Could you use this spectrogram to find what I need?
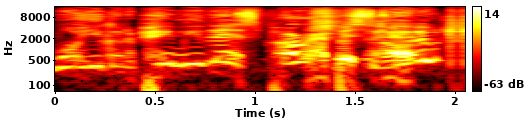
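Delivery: high, excited, screaming shriek. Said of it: "we were so excited, we were screaming".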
